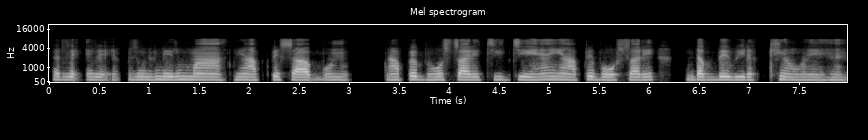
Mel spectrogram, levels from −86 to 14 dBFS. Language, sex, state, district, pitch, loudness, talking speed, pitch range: Hindi, female, Haryana, Charkhi Dadri, 200 Hz, -20 LUFS, 145 wpm, 190-205 Hz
